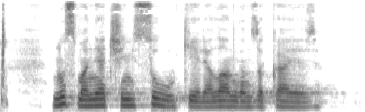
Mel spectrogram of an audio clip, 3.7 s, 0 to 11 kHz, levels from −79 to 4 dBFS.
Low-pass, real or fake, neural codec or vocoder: 9.9 kHz; real; none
